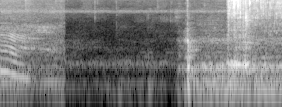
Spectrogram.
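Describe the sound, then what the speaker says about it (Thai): Tap water gushing into a basin for washing wild mushrooms: someone speaks briefly, then after a quiet pause the water starts with a splash and runs as a steady, close rush. "เปิดน้ำใส่อ่างนะคะ"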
